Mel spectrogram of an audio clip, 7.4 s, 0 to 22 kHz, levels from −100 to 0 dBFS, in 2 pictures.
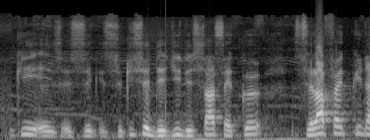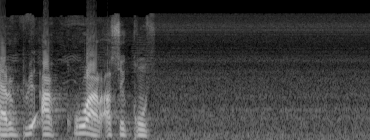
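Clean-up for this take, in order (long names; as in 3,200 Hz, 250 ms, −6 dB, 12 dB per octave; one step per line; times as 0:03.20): clipped peaks rebuilt −16 dBFS
repair the gap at 0:01.65/0:03.70, 3.3 ms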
